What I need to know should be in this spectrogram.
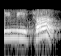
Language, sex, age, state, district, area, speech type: Nepali, female, 60+, West Bengal, Kalimpong, rural, conversation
